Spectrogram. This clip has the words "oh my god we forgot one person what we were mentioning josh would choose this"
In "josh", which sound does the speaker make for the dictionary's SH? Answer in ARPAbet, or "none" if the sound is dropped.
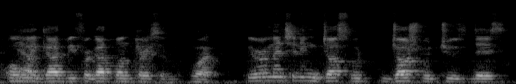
SH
